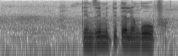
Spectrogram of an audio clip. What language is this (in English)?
Tsonga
